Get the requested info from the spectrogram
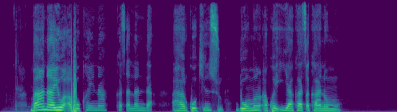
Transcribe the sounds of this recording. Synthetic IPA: baː˦naː˨jɪ˦waː˨ʔa̰˨boː˨kʰa˦jna˦kɐ˨sʼɐ˨lɐ˦nda̰˨ | ʔa˨ɦa˦rkʷoː˦kʲɪ˦nsṵ˨ʔ | doː˨mɪ˦ŋʔa˨kʷa˦jʔɪ˦jaː˦kaː˦sʼɐ˨kaː˦nɪ˦mːu˨ʔ

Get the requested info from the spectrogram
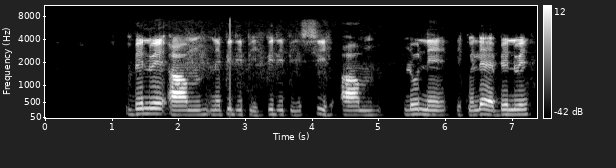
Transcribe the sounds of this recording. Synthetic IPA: be˦nũ˦e˦ʔa˧m̩˧nĩ˧pi˦di˧pi˨pi˦di˧pi˨si˦˨a˧m˧ | lo˦nĩ˧i˨k͡pĩ˨lɛ˦˧˨be˦nũ˦e˦

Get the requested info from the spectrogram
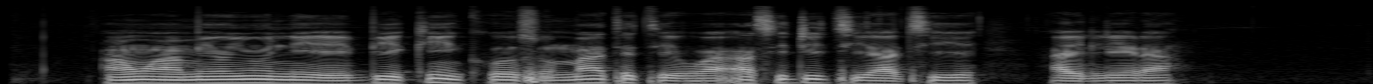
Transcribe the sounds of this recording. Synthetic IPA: a˨w̃ɔ̃˧a˨mĩ˧o˧jũ˦nĩ˧e˨bi˦˨kĩ˦˨kʰo˧sṵ˨˦mã˦te˦˨tʰe˨wa̰˨˦ʔa̰˧si˦di˦˨ti˨a˨tʰi˧ | a˨i˨le˧ɾa˧

